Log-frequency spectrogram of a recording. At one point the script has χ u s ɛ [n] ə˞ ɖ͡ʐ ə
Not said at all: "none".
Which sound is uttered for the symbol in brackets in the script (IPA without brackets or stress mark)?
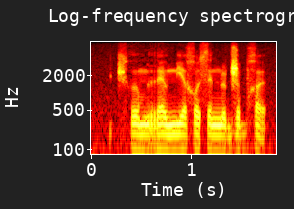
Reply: n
